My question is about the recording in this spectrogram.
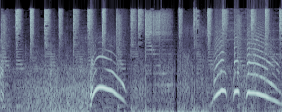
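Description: Excited whoops of celebration, two long rising-and-falling calls and a cluster of shorter ones near the end, over a music track with a steady beat and heavy wind rumble on the microphone.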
